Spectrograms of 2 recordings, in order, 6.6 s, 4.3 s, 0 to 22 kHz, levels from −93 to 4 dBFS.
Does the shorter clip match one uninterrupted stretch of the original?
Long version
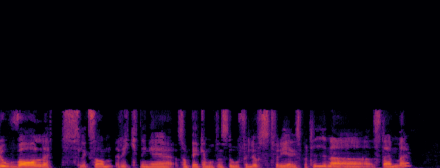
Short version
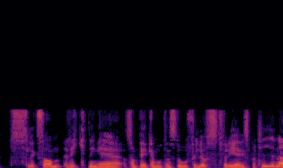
yes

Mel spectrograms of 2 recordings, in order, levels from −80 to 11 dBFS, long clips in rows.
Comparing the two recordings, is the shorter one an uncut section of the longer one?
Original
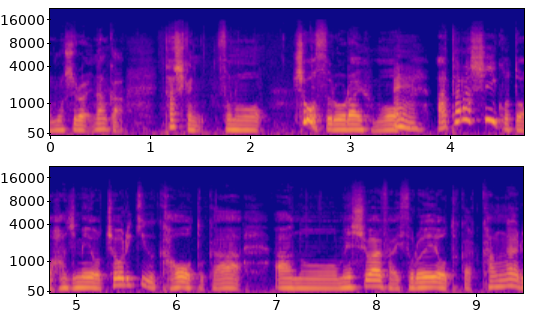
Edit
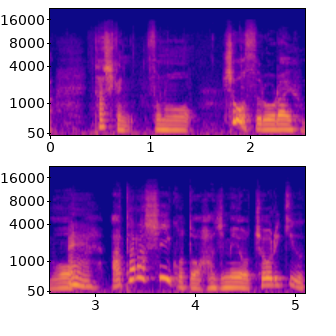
yes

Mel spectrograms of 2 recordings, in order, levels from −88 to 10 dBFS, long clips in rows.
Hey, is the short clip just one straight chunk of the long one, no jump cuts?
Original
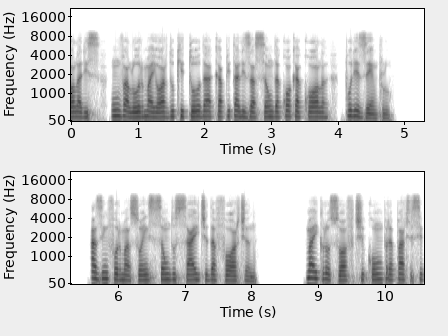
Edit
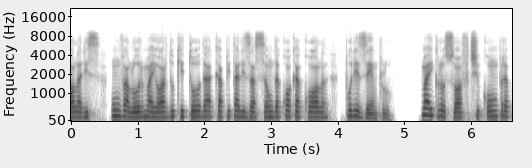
no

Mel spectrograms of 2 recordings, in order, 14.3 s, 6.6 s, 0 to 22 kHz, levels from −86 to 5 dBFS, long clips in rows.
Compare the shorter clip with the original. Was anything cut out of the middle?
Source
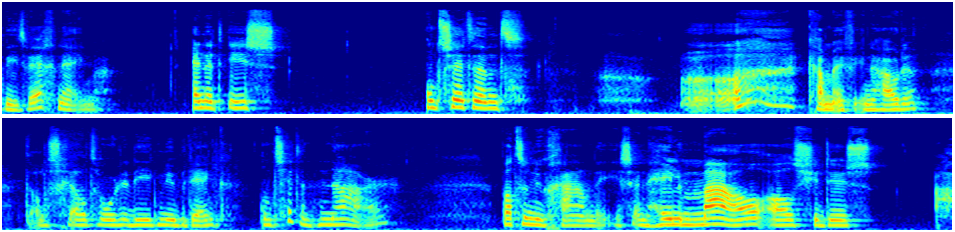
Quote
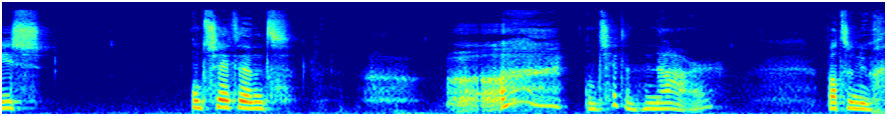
yes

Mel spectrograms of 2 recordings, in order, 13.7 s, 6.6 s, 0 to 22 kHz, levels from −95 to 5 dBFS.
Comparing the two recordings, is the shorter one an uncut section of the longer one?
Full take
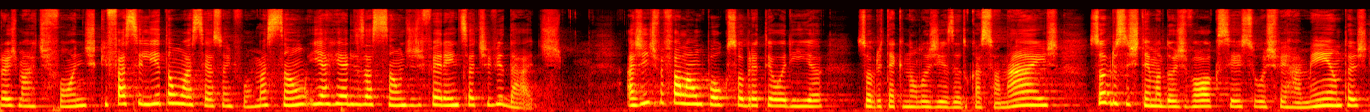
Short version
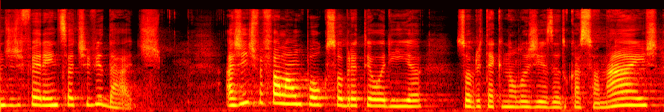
yes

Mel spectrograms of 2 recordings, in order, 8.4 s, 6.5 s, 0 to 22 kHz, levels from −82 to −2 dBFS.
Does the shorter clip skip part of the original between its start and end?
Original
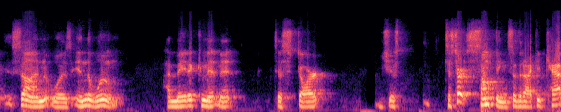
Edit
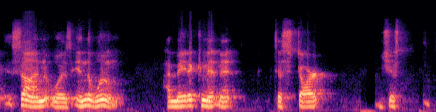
no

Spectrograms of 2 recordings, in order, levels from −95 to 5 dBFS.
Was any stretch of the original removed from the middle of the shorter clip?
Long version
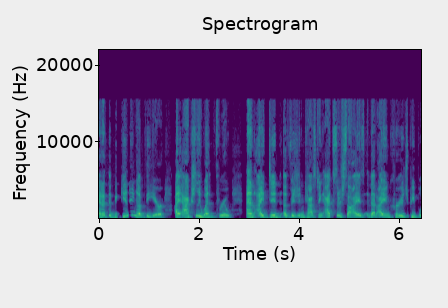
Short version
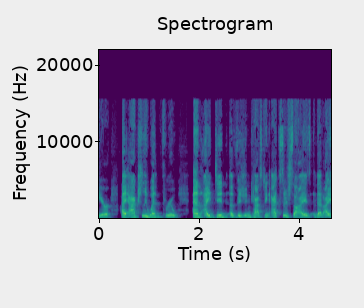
no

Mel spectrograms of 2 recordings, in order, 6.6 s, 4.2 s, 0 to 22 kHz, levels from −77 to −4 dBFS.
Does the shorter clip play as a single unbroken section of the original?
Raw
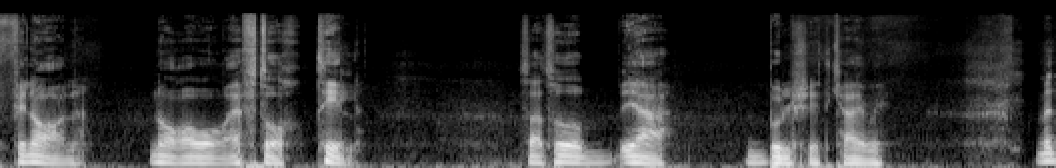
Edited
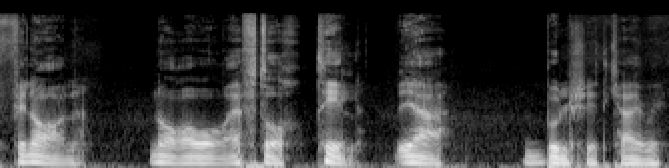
no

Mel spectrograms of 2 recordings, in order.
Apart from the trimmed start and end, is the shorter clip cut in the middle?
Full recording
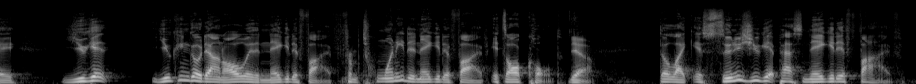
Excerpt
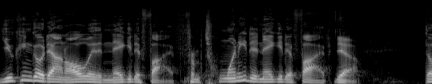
yes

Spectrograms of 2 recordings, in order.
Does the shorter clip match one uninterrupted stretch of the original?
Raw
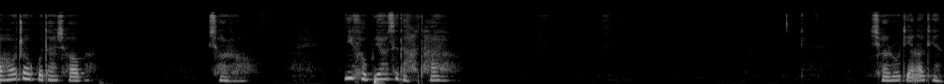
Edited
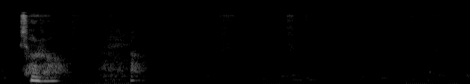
no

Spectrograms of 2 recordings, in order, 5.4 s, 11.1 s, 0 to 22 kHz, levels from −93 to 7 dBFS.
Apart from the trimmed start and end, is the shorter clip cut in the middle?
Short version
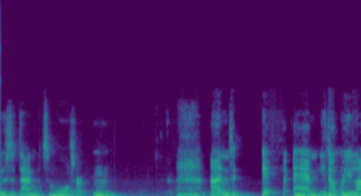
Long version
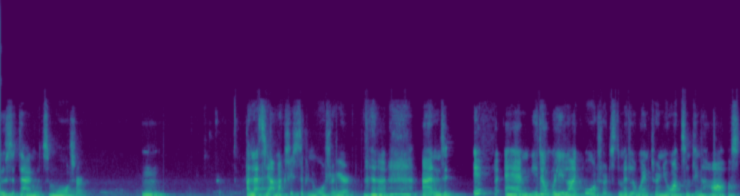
yes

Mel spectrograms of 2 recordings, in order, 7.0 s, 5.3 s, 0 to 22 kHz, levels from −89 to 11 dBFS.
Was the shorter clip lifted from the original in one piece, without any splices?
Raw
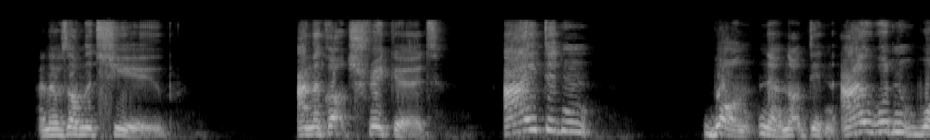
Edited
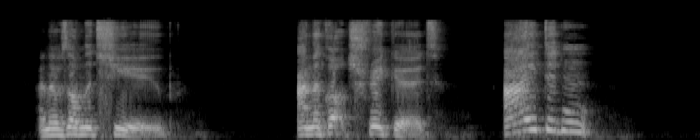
yes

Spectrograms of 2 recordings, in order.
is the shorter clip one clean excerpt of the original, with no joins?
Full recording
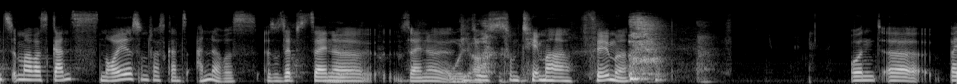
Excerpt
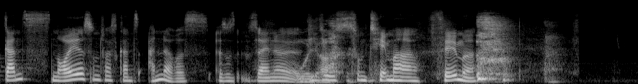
no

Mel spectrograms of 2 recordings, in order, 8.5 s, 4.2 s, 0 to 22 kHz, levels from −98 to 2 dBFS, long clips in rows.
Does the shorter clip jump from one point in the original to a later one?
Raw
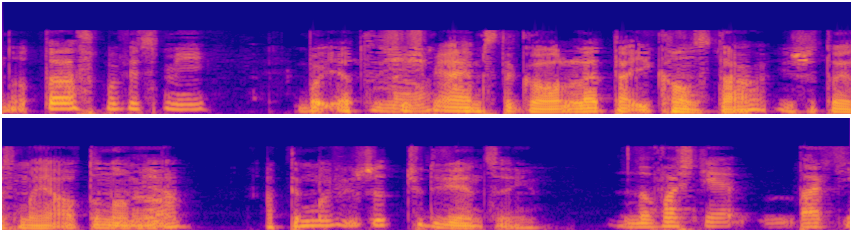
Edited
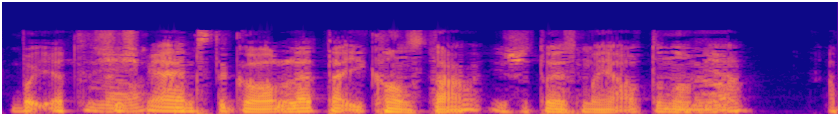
no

